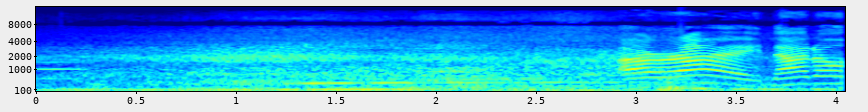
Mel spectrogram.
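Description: Steady rumbling noise with a low hum, like an engine or traffic heard indoors, then a woman's voice with strongly swooping pitch starts about three seconds in.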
